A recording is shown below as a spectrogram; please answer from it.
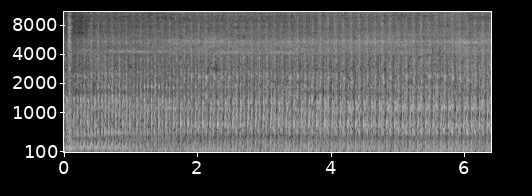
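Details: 2006 Pontiac G6 at idle, oil possibly overfilled: steady, somewhat uneven knocking roughly 100 a minute, plus grinding when driven; rod knock suspected, not confirmed.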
